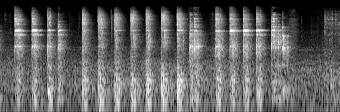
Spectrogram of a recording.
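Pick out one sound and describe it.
A hammer strikes hot metal on an anvil in quick, ringing blows.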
